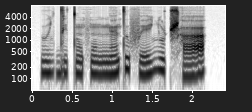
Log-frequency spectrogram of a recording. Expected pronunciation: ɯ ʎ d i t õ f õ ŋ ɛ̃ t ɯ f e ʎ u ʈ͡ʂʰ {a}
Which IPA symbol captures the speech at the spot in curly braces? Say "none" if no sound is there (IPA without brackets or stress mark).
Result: a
